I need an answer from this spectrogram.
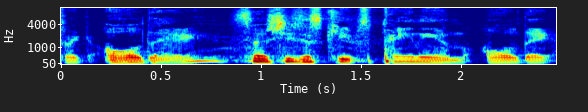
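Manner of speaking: ordinary talk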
